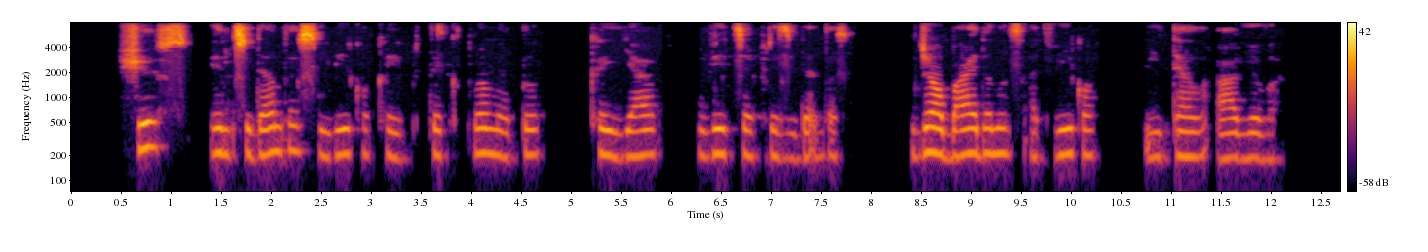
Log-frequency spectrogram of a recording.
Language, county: Lithuanian, Vilnius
